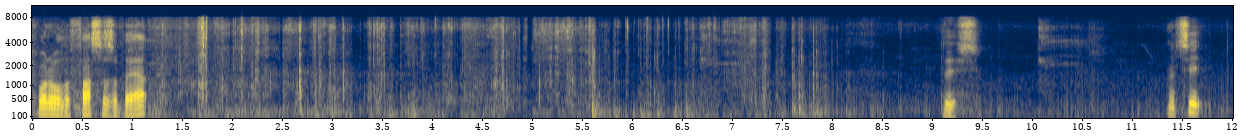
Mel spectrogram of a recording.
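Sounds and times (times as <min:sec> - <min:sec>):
packaging rustling: 0:00.9 - 0:08.5
cardboard box being opened: 0:01.1 - 0:08.2.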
